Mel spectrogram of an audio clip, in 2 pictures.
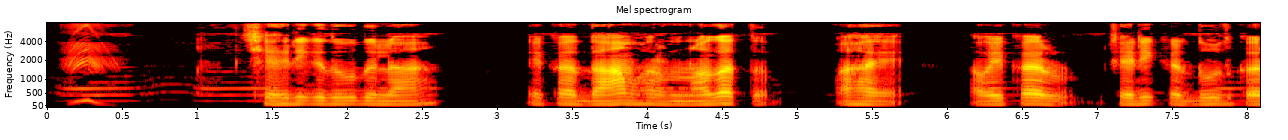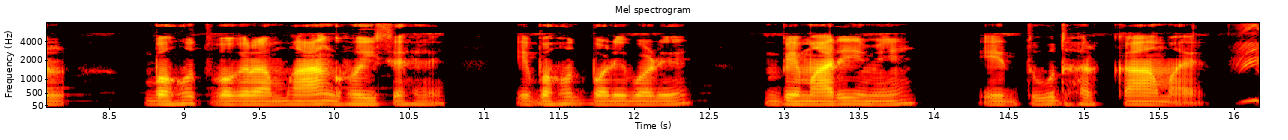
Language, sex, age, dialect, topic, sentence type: Chhattisgarhi, male, 18-24, Northern/Bhandar, agriculture, statement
